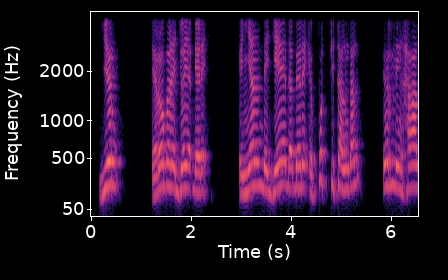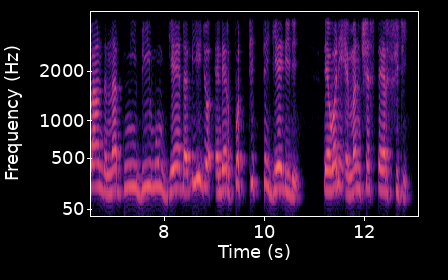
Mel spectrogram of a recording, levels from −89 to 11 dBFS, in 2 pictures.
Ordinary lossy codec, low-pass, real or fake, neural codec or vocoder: none; 3.6 kHz; real; none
